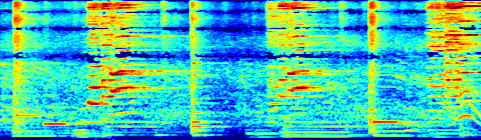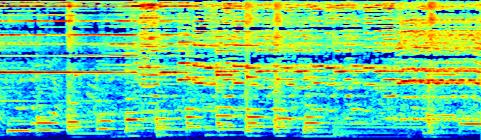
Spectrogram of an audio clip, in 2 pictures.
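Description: Amplified blues harmonica cupped against a microphone, playing a solo with bent, sliding notes over a backing band.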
